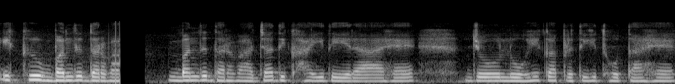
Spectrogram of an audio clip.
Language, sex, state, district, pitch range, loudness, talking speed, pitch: Hindi, female, Chhattisgarh, Sarguja, 160-185 Hz, -18 LUFS, 135 wpm, 170 Hz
